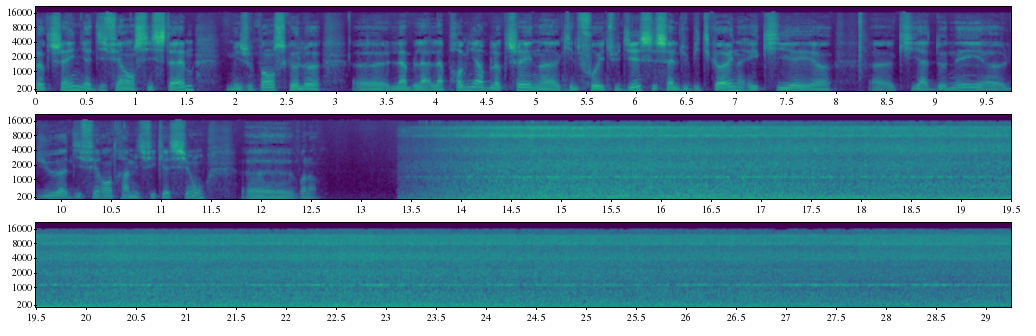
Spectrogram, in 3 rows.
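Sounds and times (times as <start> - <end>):
speech: 0.0 - 12.6, 13.4 - 13.8
cryptocurrency mining farm machines whirring roar in China: 13.4 - 29.2
thin high constant whine of cryptocurrency mining machines: 13.4 - 29.2.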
